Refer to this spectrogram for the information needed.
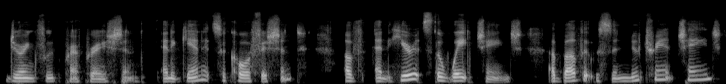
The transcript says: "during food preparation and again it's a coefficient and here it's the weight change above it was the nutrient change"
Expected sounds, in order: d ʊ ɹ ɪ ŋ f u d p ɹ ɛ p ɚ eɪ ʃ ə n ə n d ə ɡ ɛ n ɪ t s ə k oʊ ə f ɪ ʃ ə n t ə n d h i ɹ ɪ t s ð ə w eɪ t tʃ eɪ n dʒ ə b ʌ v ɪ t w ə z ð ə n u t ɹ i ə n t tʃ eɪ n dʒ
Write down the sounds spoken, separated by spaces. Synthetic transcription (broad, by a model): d ʊ ɹ ɪ ŋ f u d p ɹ ɛ p ɚ eɪ ʃ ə n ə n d ə ɡ ɛ n ɪ t s ə k oʊ ə f ɪ ʃ ə n t ə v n h i ɹ ɪ t s ð ə w eɪ t tʃ eɪ n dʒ ə b ʌ v ɪ t w ə z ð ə n u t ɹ i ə n tʃ eɪ n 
